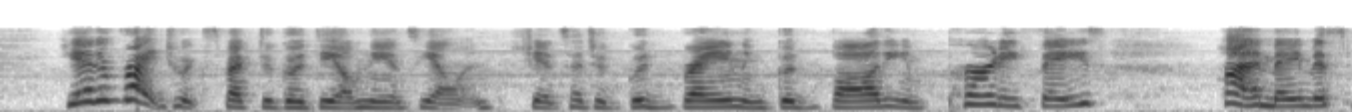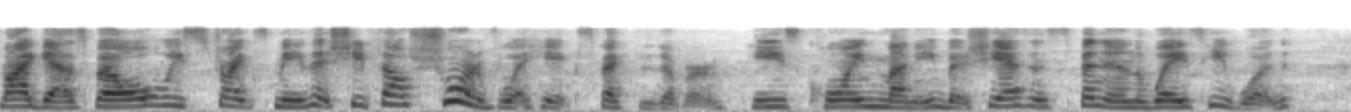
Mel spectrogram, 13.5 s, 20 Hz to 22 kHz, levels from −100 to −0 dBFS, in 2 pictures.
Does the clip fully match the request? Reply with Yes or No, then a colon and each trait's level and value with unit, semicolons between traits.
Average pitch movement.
Yes: average, 3.4 semitones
